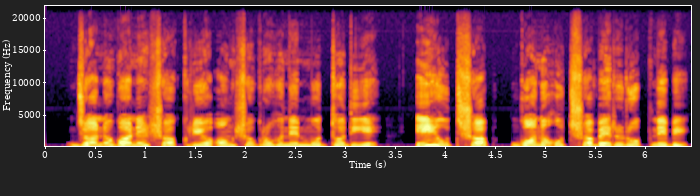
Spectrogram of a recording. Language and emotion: Bengali, neutral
